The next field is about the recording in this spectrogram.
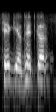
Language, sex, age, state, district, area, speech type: Maithili, male, 45-60, Bihar, Saharsa, urban, conversation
